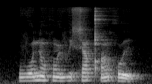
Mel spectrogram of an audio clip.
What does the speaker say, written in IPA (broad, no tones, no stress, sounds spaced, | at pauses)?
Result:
v o n õ χ ũ y̯ v i s i qʼ õ χʷ i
